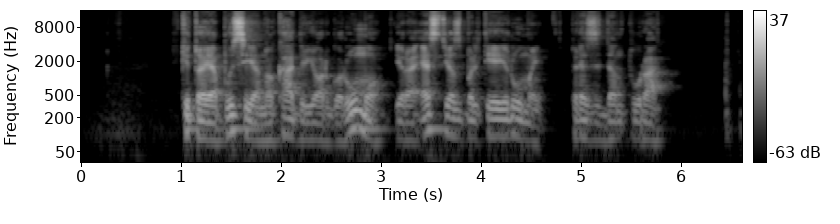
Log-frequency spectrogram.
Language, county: Lithuanian, Vilnius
